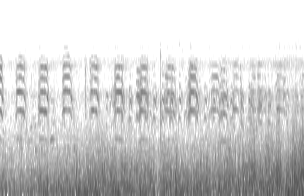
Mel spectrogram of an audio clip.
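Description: A bird calling over and over, in short arched notes about two a second, fading out about five seconds in, over a steady low rumble.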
